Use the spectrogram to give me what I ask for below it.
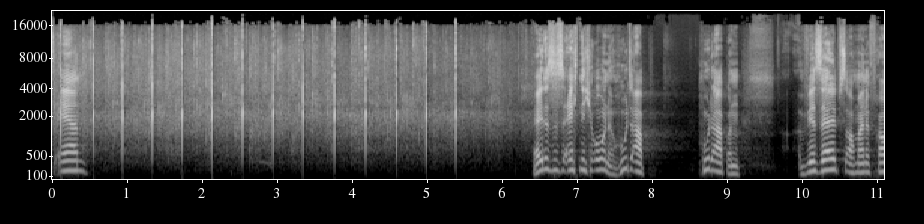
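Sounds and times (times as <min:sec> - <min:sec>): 
audience applause: 0:00.0 - 0:06.8
speech: 0:00.1 - 0:00.6, 0:06.4 - 0:08.1, 0:08.7 - 0:11.0.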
